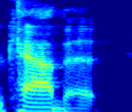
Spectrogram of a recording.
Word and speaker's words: Cabot: Now, just a note, they were pronouncing her last name with a hard T the entire time, Alexander Cabot. And I'm almost certain that the film pronounced it Cabot, which is what I've always called her.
